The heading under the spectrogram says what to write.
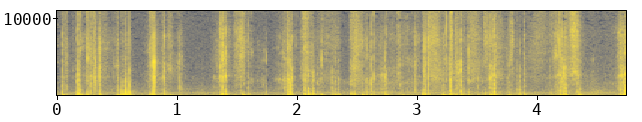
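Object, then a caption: Plastic lotion pump bottle. Fingertips and nails grip and rub a medium white plastic CeraVe moisturizing lotion pump bottle, hollow and apparently filled, held close to the mic. The result is a steady run of quick, dry scratching and crinkly rustles with short taps, heavy in low thuddy body and brightened by sharp high scrapes.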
